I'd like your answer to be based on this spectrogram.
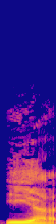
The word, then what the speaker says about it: Oia: And she said, oh, go to this town, Ia. It's spelled OIA.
